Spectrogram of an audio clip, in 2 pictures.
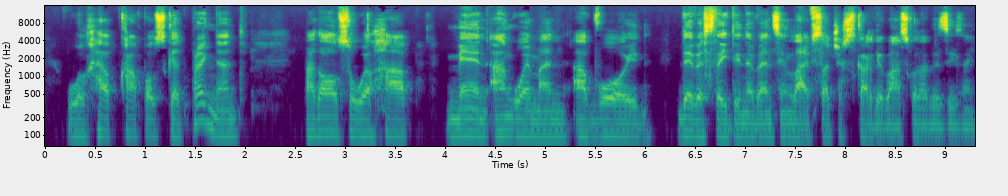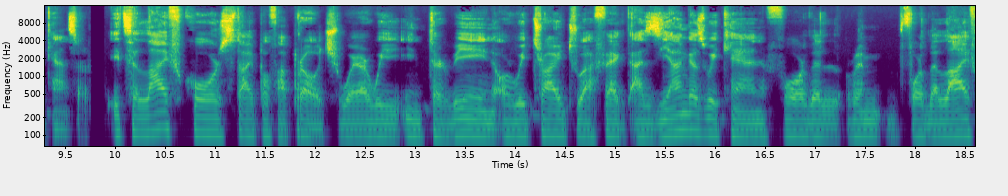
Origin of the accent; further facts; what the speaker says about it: Argentina; moved away as an adult; also born or lived in Israel; I was born in Argentina and I grew up there. And after I finished high school, I moved to Israel to do an undergrad degree in mathematics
